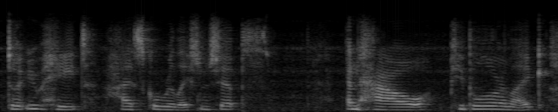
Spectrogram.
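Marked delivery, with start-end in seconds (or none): none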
